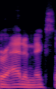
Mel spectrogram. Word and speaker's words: Atomix: you don't want to dilly dally too much either because uh, at Tomix or Atomix, and I'm, i apologize for mispronouncing that. No, no, no, no, no. You say it right.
